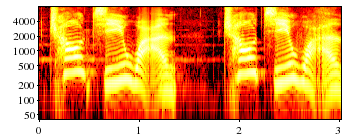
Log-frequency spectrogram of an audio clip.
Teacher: Now, the word wan, third tone, literally means bowl, as in rice bowl.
